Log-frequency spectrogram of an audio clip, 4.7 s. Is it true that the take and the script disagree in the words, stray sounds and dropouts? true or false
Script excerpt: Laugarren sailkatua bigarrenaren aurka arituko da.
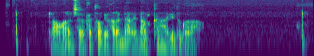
false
